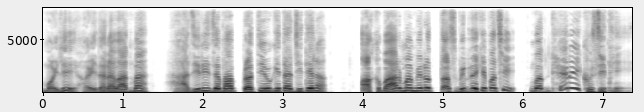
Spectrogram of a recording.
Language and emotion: Nepali, happy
